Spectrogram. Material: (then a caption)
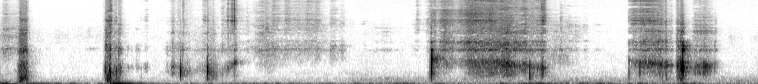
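Pine wood. A small hollow pine box is handled: its lid slides open with wood-on-wood scraping, and fingernails tap on it. Seven short, dry taps with almost no ring are heard, broken up by three longer, bright, hissing slides of the lid.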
